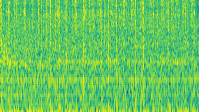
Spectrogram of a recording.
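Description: Rapid machine gun fire in Resident Evil Resistance, a steady stream of quick, evenly spaced shots that runs unbroken and fairly quiet throughout.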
